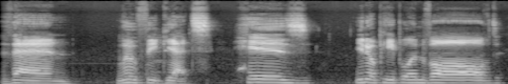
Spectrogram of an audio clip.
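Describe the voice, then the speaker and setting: A man's voice: medium pitch, fairly even intonation, very slow, pushed and bright. A man co-hosting a livestream, chatting casually and enthusiastically as a fan. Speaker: livestream co-host.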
